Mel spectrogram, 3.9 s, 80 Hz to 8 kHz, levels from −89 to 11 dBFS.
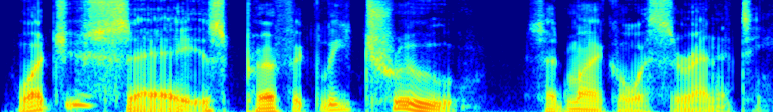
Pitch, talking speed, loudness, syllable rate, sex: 100 Hz, 155 wpm, -19 LUFS, 4.6 syllables/s, male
